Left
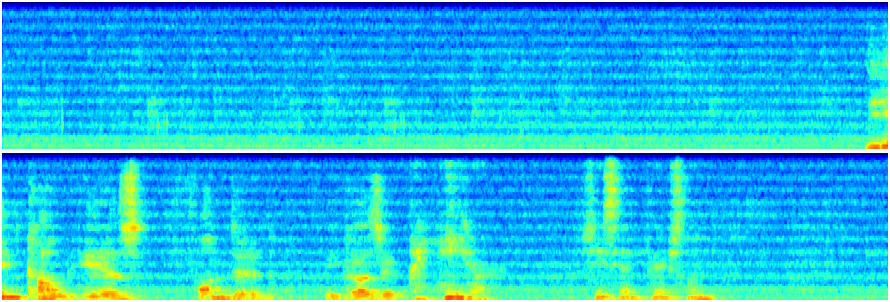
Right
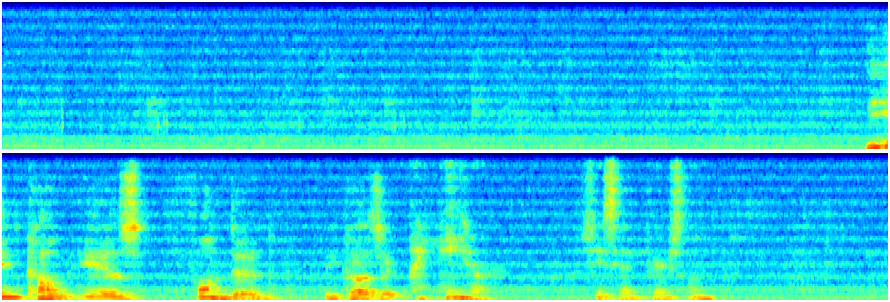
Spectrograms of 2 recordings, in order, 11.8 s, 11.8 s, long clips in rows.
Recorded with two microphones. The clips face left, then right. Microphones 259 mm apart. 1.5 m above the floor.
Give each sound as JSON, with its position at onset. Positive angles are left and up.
{"t": 5.8, "sound": "a man speaking", "side_deg": -20, "distance_m": 1.2}
{"t": 8.6, "sound": "a man speaking", "side_deg": 60, "distance_m": 1.2}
